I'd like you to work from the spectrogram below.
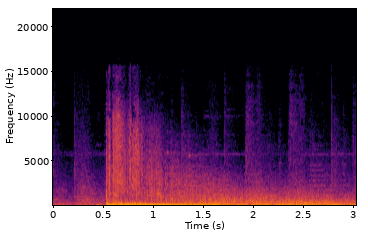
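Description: A Storm Shadow missile strikes a Russian naval base with a sudden loud, close explosion, followed by a sustained heavy rumbling roar that slowly eases.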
